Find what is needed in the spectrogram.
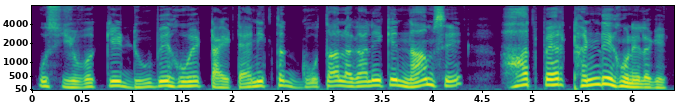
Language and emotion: Hindi, fearful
